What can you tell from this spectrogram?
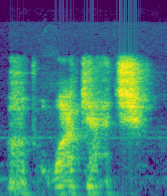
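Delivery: slow, hushed tribute; softly mourning with proud admiration; solemn condolence. Acted. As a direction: say it quietly, head bowed in respect. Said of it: "kind of put his head down".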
